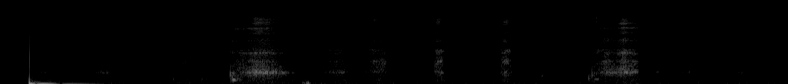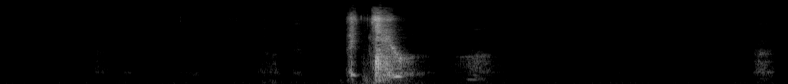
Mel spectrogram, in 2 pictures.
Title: Couple more sneezes (f)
